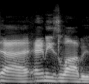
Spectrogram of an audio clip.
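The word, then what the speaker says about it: Enies Lobby: Well, that's how you say it. Annie's lobby is how you say it.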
